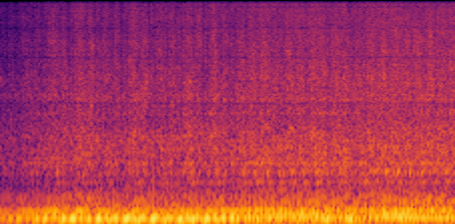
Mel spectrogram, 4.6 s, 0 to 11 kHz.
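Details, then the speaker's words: Chevy K10 pickup with new carb and intake and mechanical fuel pump, first start in about two months at roughly 20 degrees; deep, throaty V8 rumble at raised, slightly lumpy cold fast idle. "so it's got the fast idle going"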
